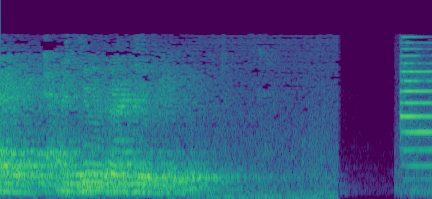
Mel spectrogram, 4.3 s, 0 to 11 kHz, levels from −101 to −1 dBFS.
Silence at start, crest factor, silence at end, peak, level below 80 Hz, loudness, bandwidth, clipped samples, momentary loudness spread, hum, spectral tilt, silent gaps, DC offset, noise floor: 0 s; 16 dB; 0 s; -14 dBFS; -58 dBFS; -29 LUFS; 6.4 kHz; under 0.1%; 18 LU; none; -5.5 dB/octave; none; under 0.1%; -78 dBFS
